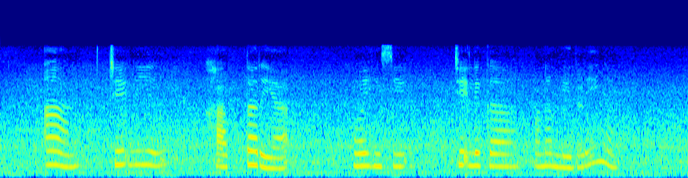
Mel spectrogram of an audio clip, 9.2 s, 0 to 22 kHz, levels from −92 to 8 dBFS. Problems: constant background noise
